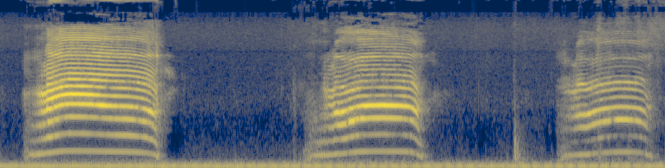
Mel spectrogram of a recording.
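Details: House cat after time in the garden gives three long, drawn-out meows about three seconds apart, each bending up then sliding down, with a steady low background hum and one brief click.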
